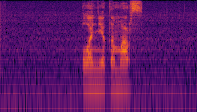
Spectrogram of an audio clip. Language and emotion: Russian, neutral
